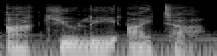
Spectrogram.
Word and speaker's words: Aculeata: Scientists call that whole group the Aculeata, pronounced Aculeata, which translates roughly to the stinging ones.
